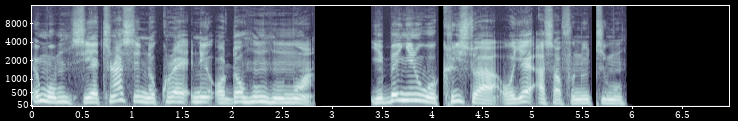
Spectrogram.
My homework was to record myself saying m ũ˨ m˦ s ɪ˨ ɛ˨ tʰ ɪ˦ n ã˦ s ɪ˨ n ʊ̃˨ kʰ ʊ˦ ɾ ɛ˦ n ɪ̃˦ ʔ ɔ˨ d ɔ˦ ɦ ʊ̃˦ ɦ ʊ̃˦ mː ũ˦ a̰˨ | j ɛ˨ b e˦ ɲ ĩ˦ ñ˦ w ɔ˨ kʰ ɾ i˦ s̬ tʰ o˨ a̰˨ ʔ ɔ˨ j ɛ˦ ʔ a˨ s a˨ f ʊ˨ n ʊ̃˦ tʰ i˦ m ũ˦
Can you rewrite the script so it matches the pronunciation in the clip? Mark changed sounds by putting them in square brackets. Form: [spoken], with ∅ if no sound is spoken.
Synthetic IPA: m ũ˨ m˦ s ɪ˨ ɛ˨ tʰ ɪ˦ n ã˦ s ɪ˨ n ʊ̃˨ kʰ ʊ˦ ɾ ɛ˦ n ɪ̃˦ ʔ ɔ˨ d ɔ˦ ɦ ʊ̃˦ ɦ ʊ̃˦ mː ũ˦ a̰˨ | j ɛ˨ b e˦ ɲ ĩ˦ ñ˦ w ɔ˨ kʰ ɾ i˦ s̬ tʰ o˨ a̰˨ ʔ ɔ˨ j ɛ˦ ʔ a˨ s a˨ f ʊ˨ n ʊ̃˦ tʰ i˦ m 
